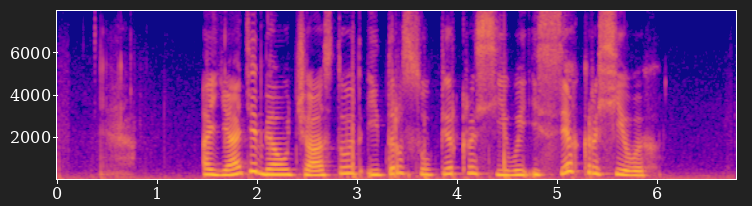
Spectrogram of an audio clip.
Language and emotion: Russian, positive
